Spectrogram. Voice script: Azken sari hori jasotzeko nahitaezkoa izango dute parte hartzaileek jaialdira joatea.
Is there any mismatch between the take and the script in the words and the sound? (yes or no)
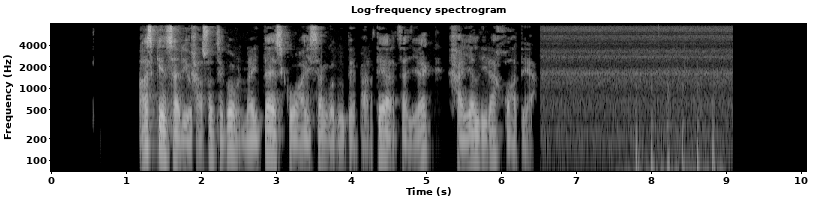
yes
